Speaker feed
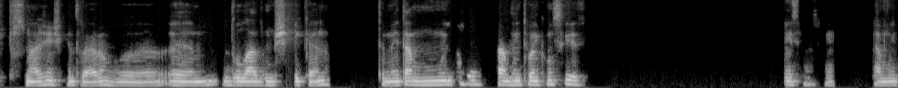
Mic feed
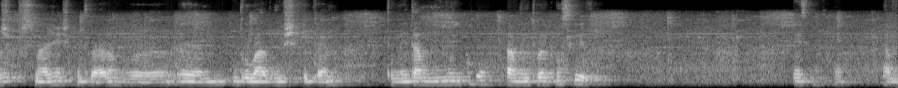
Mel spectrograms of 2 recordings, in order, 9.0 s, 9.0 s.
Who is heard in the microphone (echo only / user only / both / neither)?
echo only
